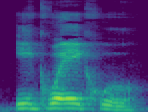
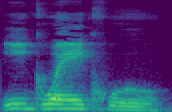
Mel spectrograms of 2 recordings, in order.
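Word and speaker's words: igwe okwu: So the O is what you would drop in a microphone. So you would say Ee-Gway Kwue for microphone. Again, Ee-Gway Kwue, microphone.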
